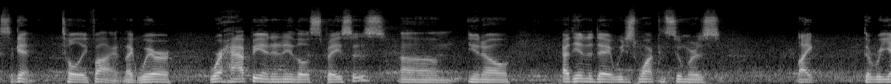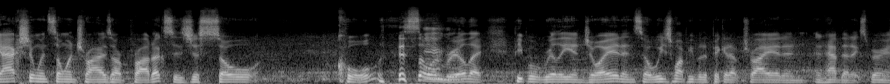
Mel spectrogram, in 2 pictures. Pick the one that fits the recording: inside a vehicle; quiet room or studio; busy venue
busy venue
